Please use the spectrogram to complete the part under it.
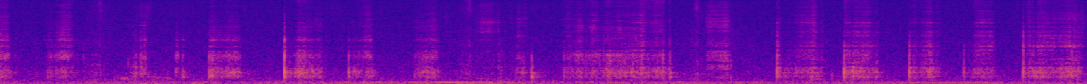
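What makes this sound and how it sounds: Long blue acrylic nails scratch and tap the front face of a small hollow wooden cigarillo box with gold print, standing upright with its lid closed. Dry, rasping scratches come in short repeated bursts with a mid-range woody tone, over a steady low rumble. Quick, muted taps with almost no ring are mixed between the strokes.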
